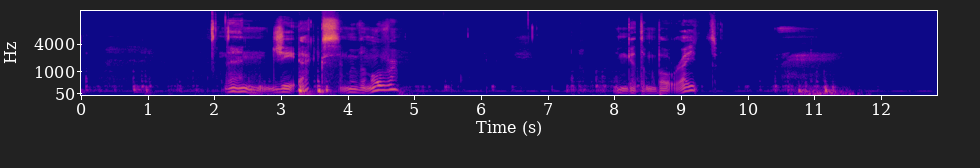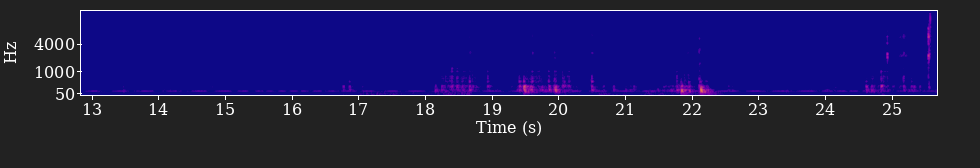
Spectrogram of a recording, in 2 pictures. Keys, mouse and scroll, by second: 3.4 g, 7.9 middle click, 9.0-11.0 middle drag, 11.0 g, 18.6-22.4 middle drag, 22.0 shift+g, 25.2-25.6 middle drag.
